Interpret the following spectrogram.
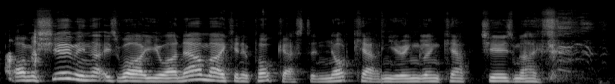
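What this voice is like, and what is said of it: Reads a letter in a put-on accent. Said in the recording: “great accent as well”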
